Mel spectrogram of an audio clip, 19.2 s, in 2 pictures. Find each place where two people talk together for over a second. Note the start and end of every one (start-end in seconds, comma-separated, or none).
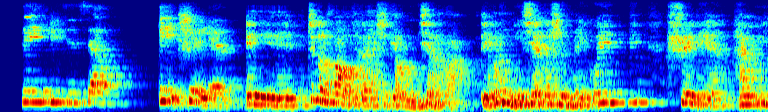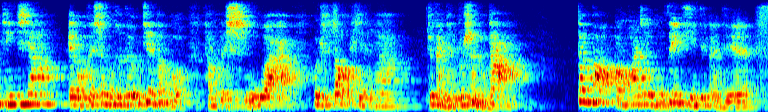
none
